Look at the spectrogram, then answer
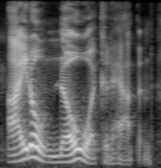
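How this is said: It is said in an urgent, serious tone.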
